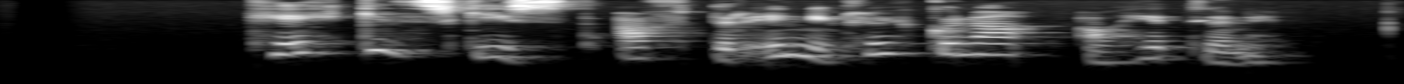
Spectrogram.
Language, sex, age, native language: Icelandic, female, 11, Icelandic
